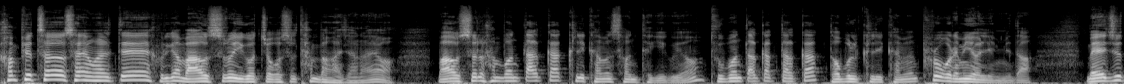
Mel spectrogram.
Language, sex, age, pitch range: Korean, male, 40-59, 110-155 Hz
